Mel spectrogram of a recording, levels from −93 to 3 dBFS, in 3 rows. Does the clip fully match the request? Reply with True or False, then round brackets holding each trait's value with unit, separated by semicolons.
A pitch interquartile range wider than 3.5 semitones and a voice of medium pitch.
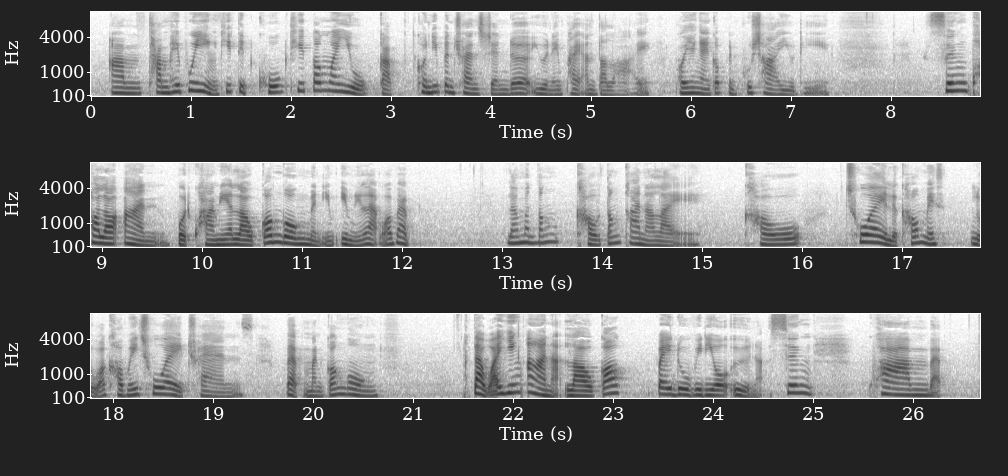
False (4.2 semitones; 210 Hz)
